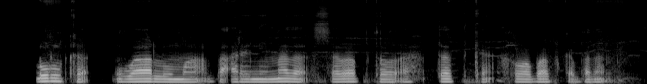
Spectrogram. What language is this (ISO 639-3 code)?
som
